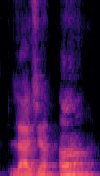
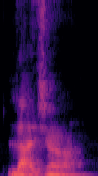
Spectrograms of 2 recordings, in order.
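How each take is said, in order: First: The article is said as a separate sound. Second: The article is linked into the noun's nasal vowel. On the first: The speaker calls it wrong. "nous pas dire" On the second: The speaker calls it right. "mais nous dit"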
